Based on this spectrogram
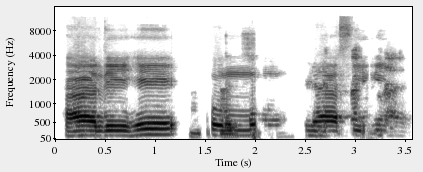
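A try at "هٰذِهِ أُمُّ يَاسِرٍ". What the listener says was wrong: Yasirin. Tanwin. Yasirin. Hadihi ummu Yasirin.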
